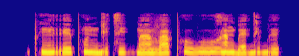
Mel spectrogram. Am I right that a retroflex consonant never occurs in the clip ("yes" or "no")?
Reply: yes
